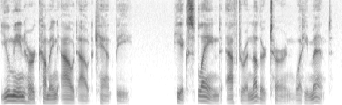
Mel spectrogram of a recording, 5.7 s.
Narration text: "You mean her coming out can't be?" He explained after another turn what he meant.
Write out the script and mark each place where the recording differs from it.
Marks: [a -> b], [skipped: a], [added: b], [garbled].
"You mean her coming out [added: out] can't be?" He explained after another turn what he meant.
